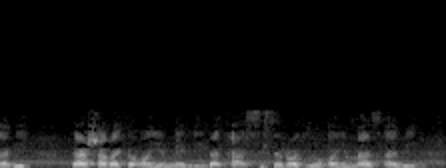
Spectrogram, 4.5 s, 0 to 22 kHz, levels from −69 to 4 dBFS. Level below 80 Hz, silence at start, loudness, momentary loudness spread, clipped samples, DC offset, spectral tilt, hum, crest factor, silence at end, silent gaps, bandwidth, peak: -86 dBFS; 0 s; -24 LUFS; 8 LU; under 0.1%; under 0.1%; -4 dB/octave; none; 16 dB; 0 s; none; 7.8 kHz; -6 dBFS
